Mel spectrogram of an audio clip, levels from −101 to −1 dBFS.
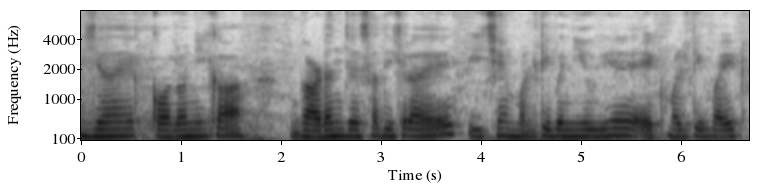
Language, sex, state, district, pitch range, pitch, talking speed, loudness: Hindi, male, Uttar Pradesh, Muzaffarnagar, 150-160 Hz, 155 Hz, 160 wpm, -15 LUFS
